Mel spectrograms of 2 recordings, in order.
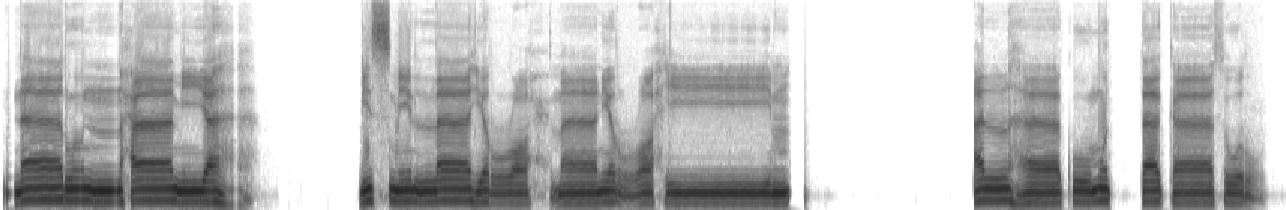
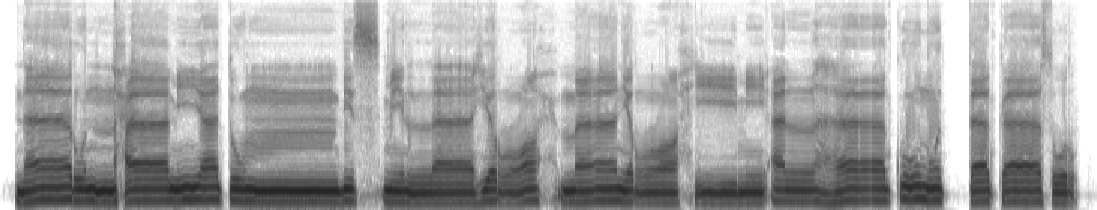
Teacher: akhir surat Al-Qari'ah dibaca dengan cara diwasol, disambung dengan basmalah dan awal surat berikutnya yaitu surat At-Takatsur dalam satu napas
